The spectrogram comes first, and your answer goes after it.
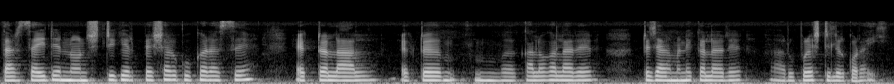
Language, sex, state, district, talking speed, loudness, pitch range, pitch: Bengali, female, Assam, Hailakandi, 125 wpm, -16 LUFS, 185-200 Hz, 195 Hz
